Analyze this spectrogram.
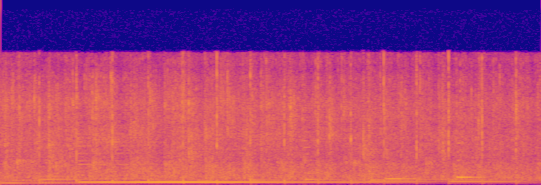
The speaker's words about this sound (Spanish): Dele un aplauso fuerte al Señor ahora.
